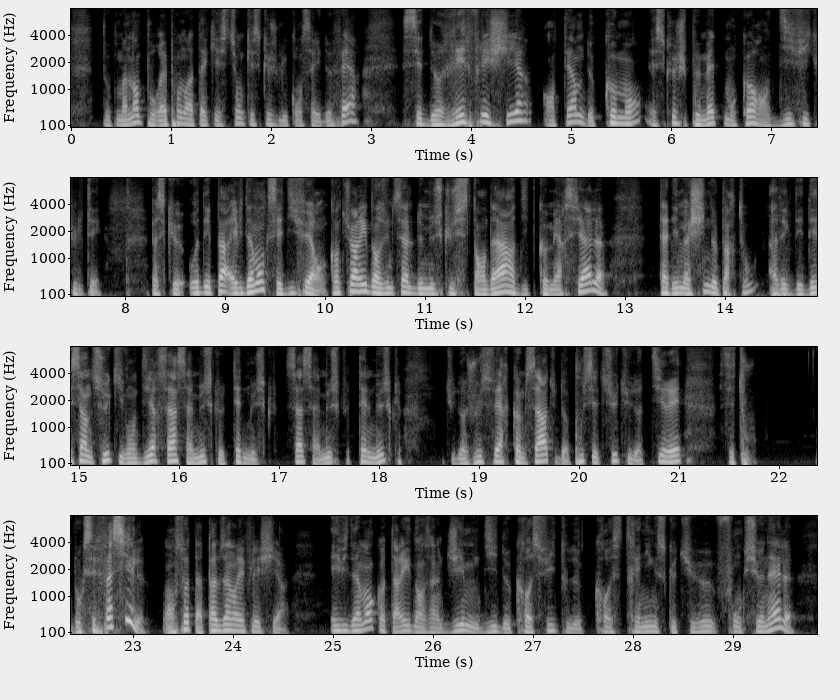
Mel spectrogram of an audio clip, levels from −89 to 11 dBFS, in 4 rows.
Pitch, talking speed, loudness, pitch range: 130 Hz, 230 wpm, -22 LUFS, 115-150 Hz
